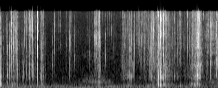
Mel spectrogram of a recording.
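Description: A small, tied, clear plastic cellophane bag full of dried tea pieces is squeezed with the fingers, making crisp, bright crunching and crinkling. Sharp crackles come in irregular bursts, with a quieter lull in the middle and louder crunches toward the end.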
